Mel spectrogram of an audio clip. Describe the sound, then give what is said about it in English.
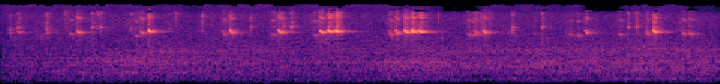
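Crickets chirp in quick, high-pitched bursts repeating across a few seconds over a soft, steady background hiss, with no voices present. “Crickets, people, crickets.”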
